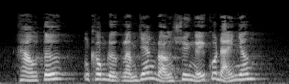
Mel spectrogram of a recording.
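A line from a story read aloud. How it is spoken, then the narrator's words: Sharp scolding. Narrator (Vietnamese): Đại ma pháp sư Yết Lệ Nhã nạt y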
